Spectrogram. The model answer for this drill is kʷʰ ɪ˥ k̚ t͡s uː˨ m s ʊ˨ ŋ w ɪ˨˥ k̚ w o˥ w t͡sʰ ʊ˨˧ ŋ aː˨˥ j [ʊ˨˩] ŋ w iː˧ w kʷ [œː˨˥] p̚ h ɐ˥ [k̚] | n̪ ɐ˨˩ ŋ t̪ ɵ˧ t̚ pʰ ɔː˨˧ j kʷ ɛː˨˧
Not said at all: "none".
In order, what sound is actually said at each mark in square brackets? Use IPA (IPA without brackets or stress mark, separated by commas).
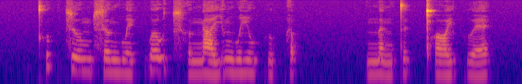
ʊ˧, ɛː˨˥, p̚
